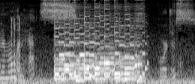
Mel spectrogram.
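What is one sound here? A slot machine plays a short, loud win jingle.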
